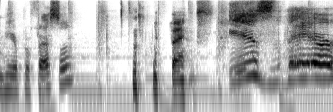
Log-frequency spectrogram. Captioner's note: laughs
